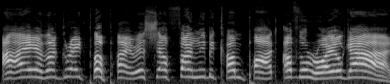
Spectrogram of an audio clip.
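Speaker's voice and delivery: very high, loud character voice. Showing the Papyrus voice inspired by watching Jack: Papyrus voice. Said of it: "my Papyrus voice".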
